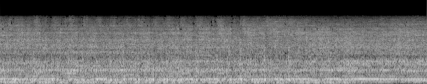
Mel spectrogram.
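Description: Live extreme metal band playing: a dense, unbroken wall of distorted guitars, bass and drums at high volume.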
